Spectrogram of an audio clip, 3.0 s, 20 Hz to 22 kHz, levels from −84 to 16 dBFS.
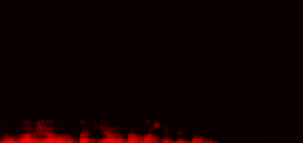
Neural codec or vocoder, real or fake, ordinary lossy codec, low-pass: none; real; AAC, 24 kbps; 3.6 kHz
